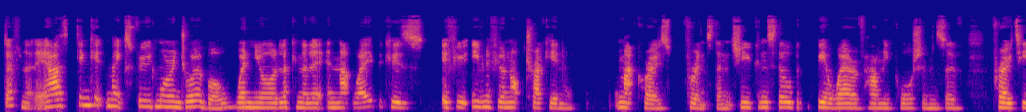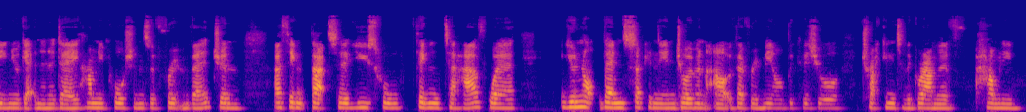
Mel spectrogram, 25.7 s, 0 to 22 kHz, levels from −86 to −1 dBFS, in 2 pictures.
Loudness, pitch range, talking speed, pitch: -27 LUFS, 155-180 Hz, 185 wpm, 165 Hz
